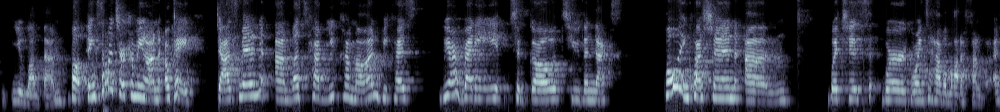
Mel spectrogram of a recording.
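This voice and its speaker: A woman's high-pitched voice, bright and sharp in tone, at a moderate pace with ordinary pitch variation. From Kosovo, former Yugoslavia. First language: Albanian. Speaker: event host, moderator. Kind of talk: virtual event hosting, casual. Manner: frequent filler ums, conversational.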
